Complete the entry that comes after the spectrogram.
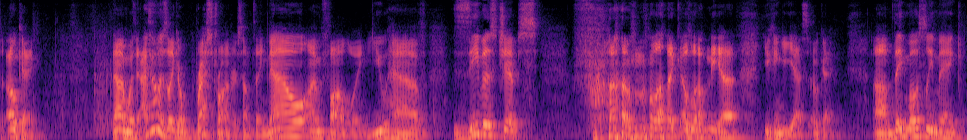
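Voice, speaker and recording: A man's voice: medium pitch, a bit bright. A man hosting a casual evening livestream from home, chatting loosely and reading viewers' comments aloud. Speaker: livestream host. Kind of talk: casual live Q&A chat.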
